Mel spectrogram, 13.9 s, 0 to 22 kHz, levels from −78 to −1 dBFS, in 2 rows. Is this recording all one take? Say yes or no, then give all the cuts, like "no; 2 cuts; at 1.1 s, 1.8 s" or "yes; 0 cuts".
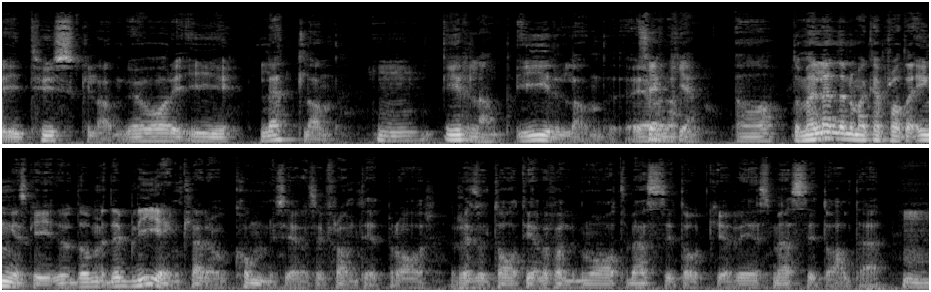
no; 2 cuts; at 1.8 s, 5.9 s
